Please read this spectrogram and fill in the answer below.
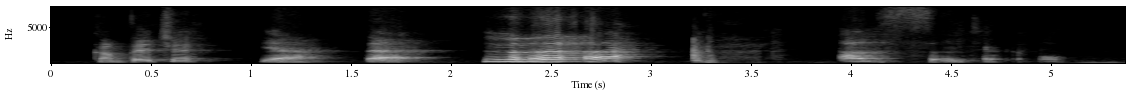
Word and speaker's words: Campeche: Campeche. Campeche.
